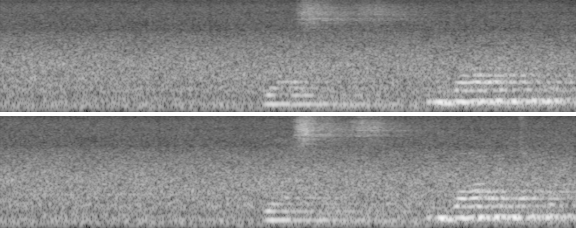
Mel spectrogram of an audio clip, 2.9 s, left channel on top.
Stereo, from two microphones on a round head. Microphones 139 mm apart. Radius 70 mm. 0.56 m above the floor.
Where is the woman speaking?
60° right (ahead or behind), 1.7 m; by 2.8 s 75° right (ahead or behind), 2.5 m.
